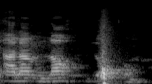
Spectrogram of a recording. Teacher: اگر قاف کے ادغام کاف میں اگر قاف کی صفت استعلاء کو باقی رکھ کے ادغام کریں گے تو ادغام ناقص ہوگا، اور قاف کی صفت استعلاء کو باقی نہیں رکھیں گے تو ادغام تام ہوگا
